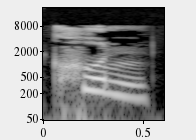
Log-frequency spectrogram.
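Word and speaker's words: คุณ: That would be kun, which means you.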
